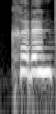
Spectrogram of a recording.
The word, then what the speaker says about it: couldn't: couldn't 할 때 이 L 발음은 묵음이에요. 그래서 표현이 되지 않습니다. 그리고 쿠 입술 내밀지 않고 크 의에 비슷하게 발음해 주세요.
